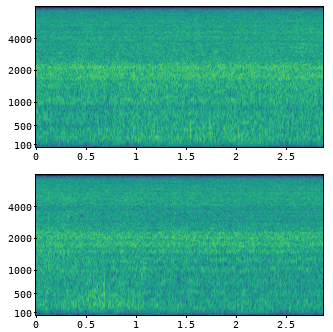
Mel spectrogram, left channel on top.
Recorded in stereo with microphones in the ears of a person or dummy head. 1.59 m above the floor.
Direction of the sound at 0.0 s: 30° left (ahead or behind).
